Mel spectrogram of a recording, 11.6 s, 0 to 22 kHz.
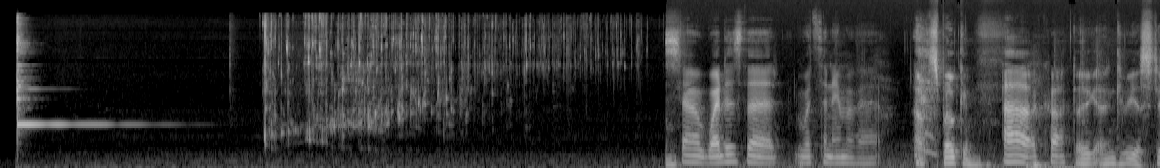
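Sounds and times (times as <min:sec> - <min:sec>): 
water pouring into a glass: 0:02.6 - 0:06.6
speech: 0:06.8 - 0:11.5.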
